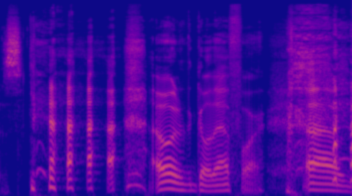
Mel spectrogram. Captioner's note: laughs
